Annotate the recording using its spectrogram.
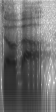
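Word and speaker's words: Doeberl: twitch's uh hand dobel it's pronounced doorbell that makes sense I was like that's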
